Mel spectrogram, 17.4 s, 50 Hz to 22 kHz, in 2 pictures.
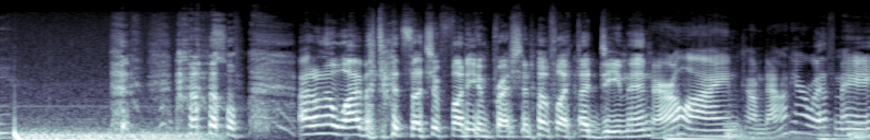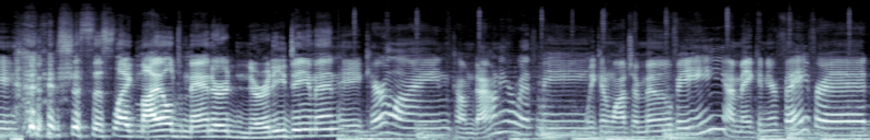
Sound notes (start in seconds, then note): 0.0 dramatic sound effect; 1.1 laughter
